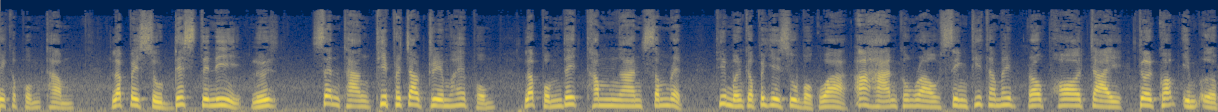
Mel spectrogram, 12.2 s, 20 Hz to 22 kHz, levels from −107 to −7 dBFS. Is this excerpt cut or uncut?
cut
